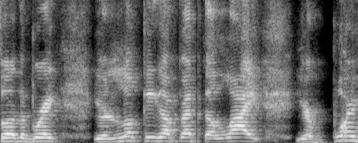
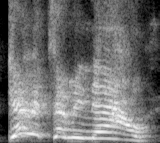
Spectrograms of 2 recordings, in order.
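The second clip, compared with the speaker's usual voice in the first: raised, high-pitched mock outburst; high, indignant demand; demanding boyfriend; 10 semitones higher, 3 dB louder than usual. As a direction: act out a boyfriend demanding his car back. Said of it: "Who just says".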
